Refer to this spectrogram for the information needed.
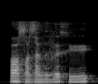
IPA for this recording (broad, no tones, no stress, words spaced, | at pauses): ʊ zˤʊzɪvɪvø xy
